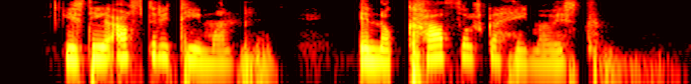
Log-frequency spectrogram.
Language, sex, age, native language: Icelandic, female, 13, Icelandic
